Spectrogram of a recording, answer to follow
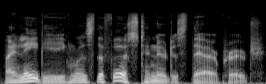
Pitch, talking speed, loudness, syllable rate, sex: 95 Hz, 200 wpm, -17 LUFS, 5.1 syllables/s, male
